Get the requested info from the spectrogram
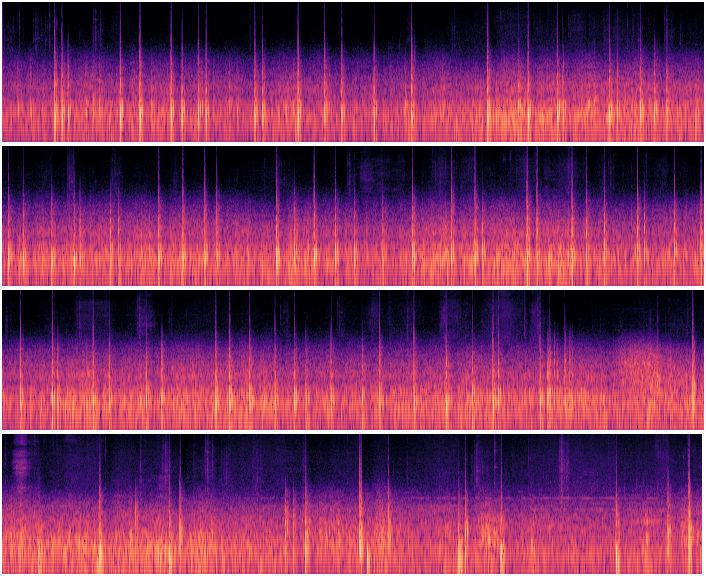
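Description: Fireworks display: a rapid, unbroken series of bangs and crackles from bursting shells, over a steady rumble.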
